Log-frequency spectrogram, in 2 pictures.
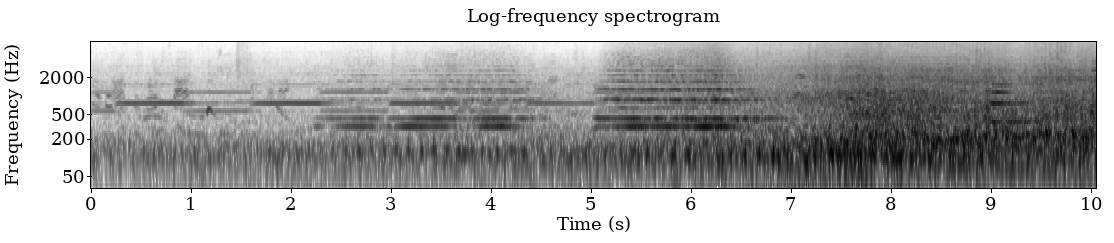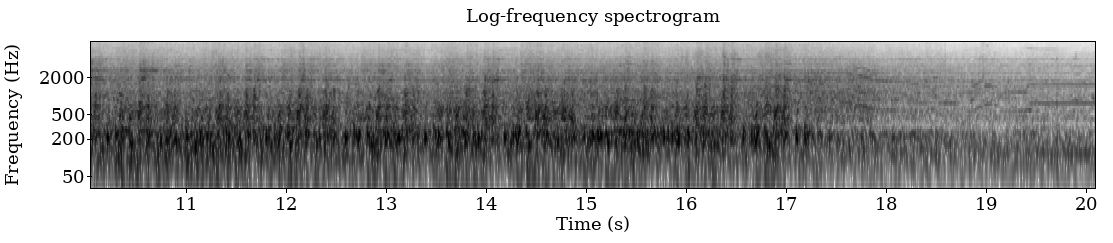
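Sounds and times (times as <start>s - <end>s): train horn: 2.3s - 6.8s, 8.8s - 9.6s
train wheels rumbling and clattering: 3.7s - 20.0s.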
